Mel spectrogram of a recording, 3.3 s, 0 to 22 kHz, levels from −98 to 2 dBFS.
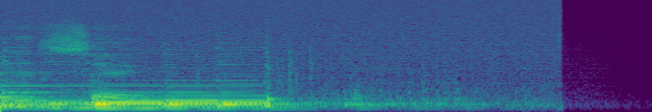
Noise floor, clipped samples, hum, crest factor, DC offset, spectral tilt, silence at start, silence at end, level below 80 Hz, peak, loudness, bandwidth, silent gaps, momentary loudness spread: -58 dBFS; under 0.1%; none; 20 dB; under 0.1%; -7.5 dB/octave; 0 s; 1.05 s; -68 dBFS; -2 dBFS; -19 LUFS; over 20 kHz; none; 24 LU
